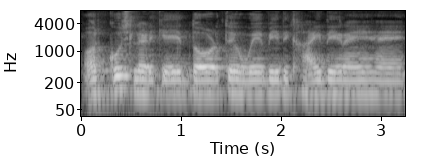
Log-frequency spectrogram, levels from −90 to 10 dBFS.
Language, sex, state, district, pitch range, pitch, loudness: Hindi, male, Bihar, Kaimur, 110-120 Hz, 115 Hz, -16 LUFS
